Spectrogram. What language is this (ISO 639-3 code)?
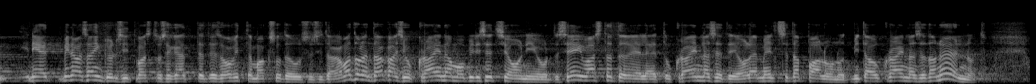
est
